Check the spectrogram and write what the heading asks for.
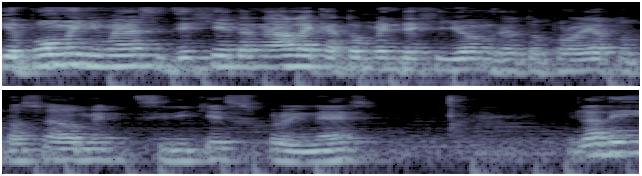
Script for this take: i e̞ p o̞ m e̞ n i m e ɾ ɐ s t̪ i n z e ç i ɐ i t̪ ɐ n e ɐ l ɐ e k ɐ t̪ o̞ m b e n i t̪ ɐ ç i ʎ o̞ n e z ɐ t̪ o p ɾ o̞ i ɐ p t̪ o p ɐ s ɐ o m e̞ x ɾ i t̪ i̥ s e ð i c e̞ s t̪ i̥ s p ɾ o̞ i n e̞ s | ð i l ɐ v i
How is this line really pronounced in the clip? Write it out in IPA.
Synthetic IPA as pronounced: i e̞ p o̞ m e̞ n i m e ɾ ɐ s t̪ i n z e ç i ɐ i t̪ ɐ n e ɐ l ɐ e k ɐ t̪ o̞ m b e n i d̪ ɐ ç i ʎ o̞ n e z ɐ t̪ o p ɾ o̞ i ɐ p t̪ o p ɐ s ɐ o m e̞ x ɾ i t̪ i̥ s i ð i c e̞ s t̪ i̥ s p ɾ o̞ i n e̞ s | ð i l ɐ ð i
